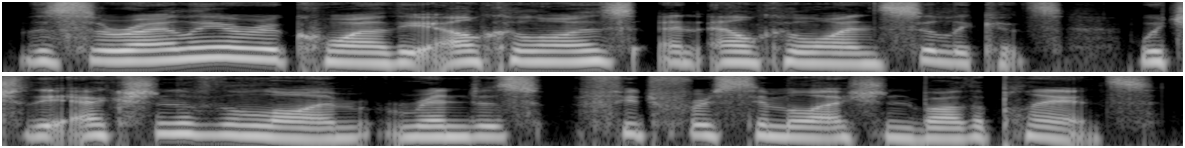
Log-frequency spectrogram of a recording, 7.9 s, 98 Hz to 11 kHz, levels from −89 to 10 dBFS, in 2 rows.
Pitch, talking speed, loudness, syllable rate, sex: 195 Hz, 160 wpm, -20 LUFS, 5.3 syllables/s, female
